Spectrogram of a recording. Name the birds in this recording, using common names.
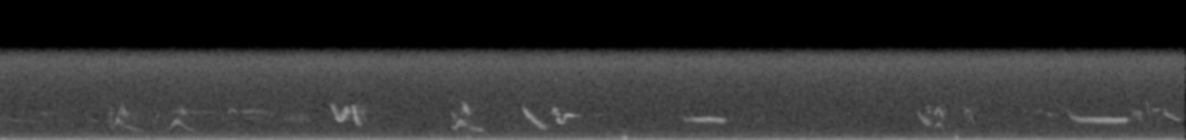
Eurasian Skylark, Hawaii Amakihi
